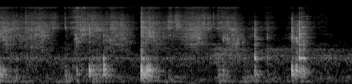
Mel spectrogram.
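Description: Sesame seeds fry in a pan for a temple-style puliyodharai, with soft crackling under scraping and stirring of a metal spoon against the pan, close and moderately loud.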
